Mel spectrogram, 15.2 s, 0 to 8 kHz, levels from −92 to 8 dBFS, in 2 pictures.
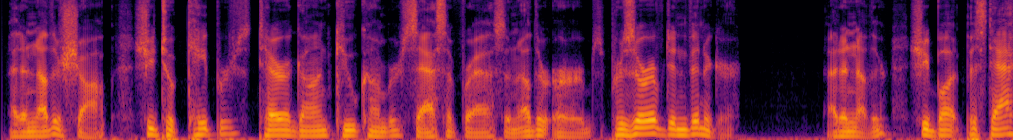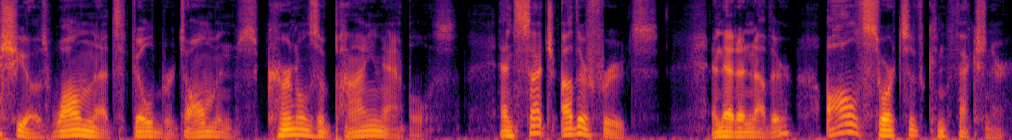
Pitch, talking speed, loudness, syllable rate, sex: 100 Hz, 150 wpm, -19 LUFS, 5.2 syllables/s, male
